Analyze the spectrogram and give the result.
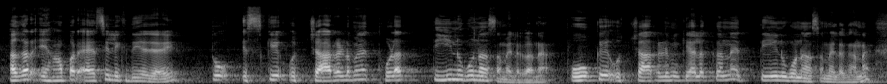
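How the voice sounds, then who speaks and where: A man's voice: high-pitched, a little mellow. A male teacher with a northern Indian Hindi accent, giving a classroom lecture and often quizzing listeners with rhetorical questions.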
